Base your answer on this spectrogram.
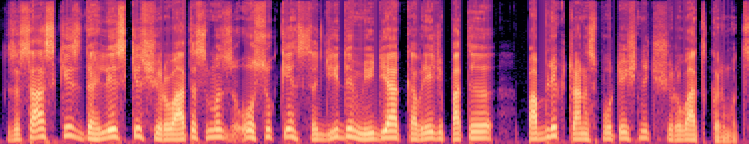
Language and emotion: Kashmiri, neutral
